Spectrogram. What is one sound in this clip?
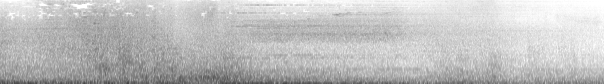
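A loud magical whoosh bursts out and fades away.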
